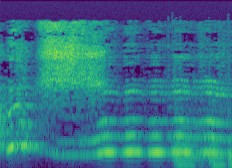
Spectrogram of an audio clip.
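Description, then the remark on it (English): Manson, a Siberian husky with a gray coat and blue eyes, lets out one long, loud howl at home that slides upward, then holds a steady, bright pitch, turning rougher and more growly toward the end. “So when he's yelling, he's kind of like, woo, like really loud, like throughout the whole house.”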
